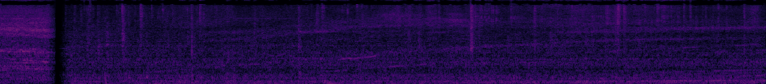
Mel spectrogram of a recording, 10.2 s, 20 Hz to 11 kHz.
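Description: Onboard running noise of a JR West 207 series commuter train: a steady low rumble of wheels on rail, with a faint rising whine from the traction motors as the train picks up speed. Under a second in, the falling tone of the train pulling into the platform is cut off abruptly.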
